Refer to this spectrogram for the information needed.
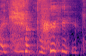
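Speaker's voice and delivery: talking through laughter. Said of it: "I'm laughing so fucking hard".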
